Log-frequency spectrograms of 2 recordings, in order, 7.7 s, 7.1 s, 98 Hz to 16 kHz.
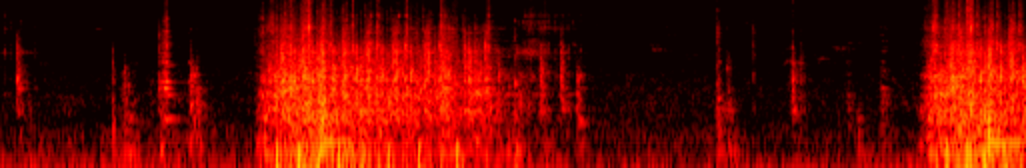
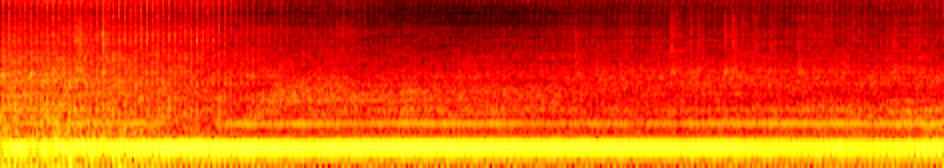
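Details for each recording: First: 1980s Billy Goat vacuum, turpentine-smelling old gas, carb cleaner added, spark weak: two pulls each give a couple of seconds of quick rattling spin with no firing. No-start. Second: 1980s Billy Goat vacuum: the small single-cylinder engine holds a steady buzzing drone with no misses or surging. It needs extra pulls, maybe low compression, but runs well.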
